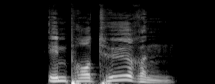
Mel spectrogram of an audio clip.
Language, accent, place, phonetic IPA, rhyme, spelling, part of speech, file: German, Germany, Berlin, [ɪmpɔʁˈtøːʁən], -øːʁən, Importeuren, noun, De-Importeuren.ogg
- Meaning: dative plural of Importeur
